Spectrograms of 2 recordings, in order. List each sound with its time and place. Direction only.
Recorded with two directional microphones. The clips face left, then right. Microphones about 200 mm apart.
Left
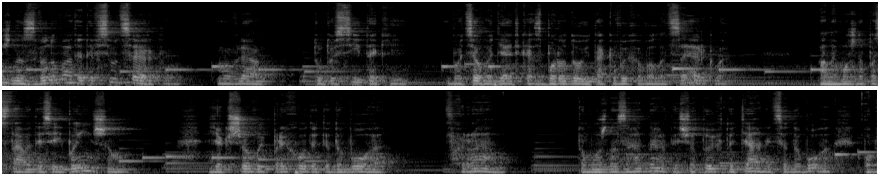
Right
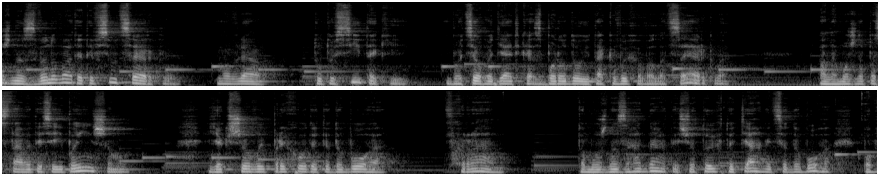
0.3 s a man's voice: 40° right (ahead or behind)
